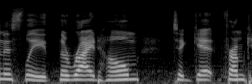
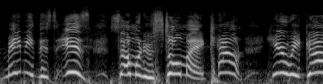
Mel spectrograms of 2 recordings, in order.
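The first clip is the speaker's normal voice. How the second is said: much higher, loud thrilled yell; excited shout; 13 semitones higher, 8 dB louder than usual. Retold or imitated. Hoping a thief stole her account, shouting. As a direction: shout it like a fraud-hunter.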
